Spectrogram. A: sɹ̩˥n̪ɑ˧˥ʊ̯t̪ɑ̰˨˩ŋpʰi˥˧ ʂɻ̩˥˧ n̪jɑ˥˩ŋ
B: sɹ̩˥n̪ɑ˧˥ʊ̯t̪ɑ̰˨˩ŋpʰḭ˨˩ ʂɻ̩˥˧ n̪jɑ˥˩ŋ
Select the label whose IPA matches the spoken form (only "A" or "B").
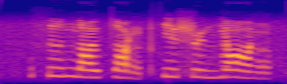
A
